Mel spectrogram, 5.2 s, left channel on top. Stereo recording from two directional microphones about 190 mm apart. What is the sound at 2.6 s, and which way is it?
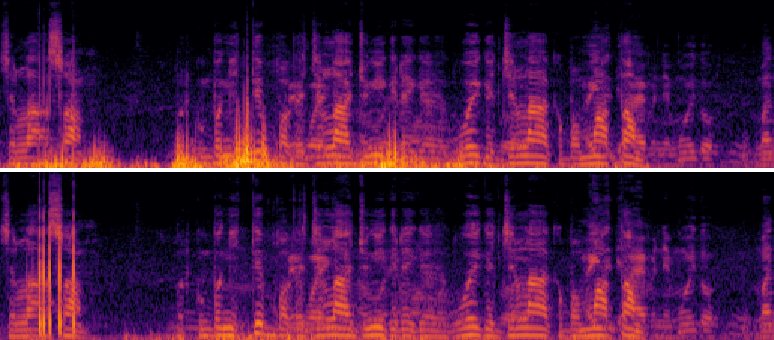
Speech, 5° left (ahead or behind).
